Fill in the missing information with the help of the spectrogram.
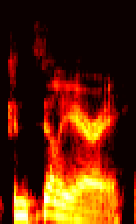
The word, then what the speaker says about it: consigliere: Am I saying it right? It's like the godfather. – Consigliere. Yeah. – Consigliere, there we go, right?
